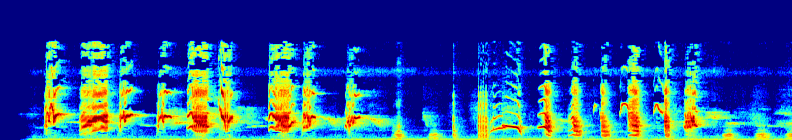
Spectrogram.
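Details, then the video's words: Javan myna (Jalak Kebo) in a full song recording: loud harsh squawks and chattering notes in quick bursts, followed by a run of sharp rising whistles and clicks, roughly three per second, with a faint low hum beneath. "Masteran Jalak Kebo Full Isian"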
